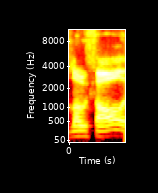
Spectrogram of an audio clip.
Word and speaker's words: Lothal: I call it because it's Lothal is how it's pronounced, so I always called it a Lothcat.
